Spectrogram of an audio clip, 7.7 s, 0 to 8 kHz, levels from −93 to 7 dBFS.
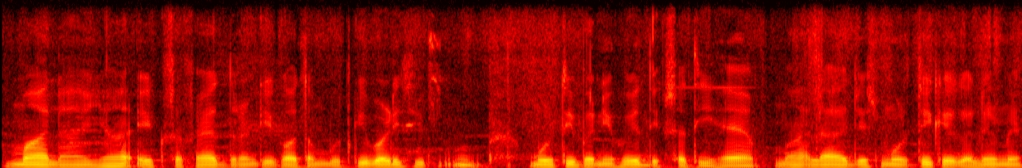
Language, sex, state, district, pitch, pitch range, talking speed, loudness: Hindi, female, Maharashtra, Aurangabad, 95 Hz, 85-100 Hz, 190 wpm, -29 LUFS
